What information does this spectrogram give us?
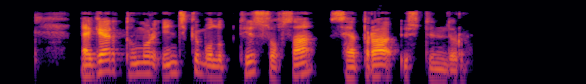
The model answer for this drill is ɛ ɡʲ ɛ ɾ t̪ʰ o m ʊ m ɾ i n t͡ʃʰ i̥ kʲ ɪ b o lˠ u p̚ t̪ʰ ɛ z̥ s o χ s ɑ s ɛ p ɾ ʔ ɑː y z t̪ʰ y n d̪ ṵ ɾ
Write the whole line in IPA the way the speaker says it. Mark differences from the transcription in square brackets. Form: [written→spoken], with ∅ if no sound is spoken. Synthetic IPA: ɛ ɡʲ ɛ ɾ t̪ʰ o m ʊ [m→∅] ɾ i n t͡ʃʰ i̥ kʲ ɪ b o lˠ u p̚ t̪ʰ [ɛ→e] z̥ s o χ s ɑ s ɛ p ɾ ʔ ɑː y [z→s] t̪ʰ y n d̪ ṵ ɾ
